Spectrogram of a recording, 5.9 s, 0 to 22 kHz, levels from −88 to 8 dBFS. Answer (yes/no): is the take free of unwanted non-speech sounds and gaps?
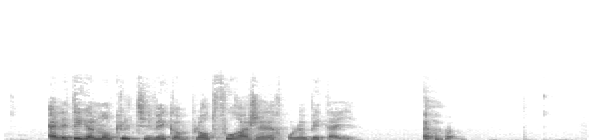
no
